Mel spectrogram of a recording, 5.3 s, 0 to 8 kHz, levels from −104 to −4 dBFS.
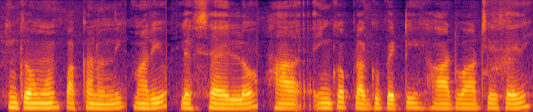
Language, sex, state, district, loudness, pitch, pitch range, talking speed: Telugu, male, Andhra Pradesh, Krishna, -20 LUFS, 125 Hz, 115-130 Hz, 100 wpm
